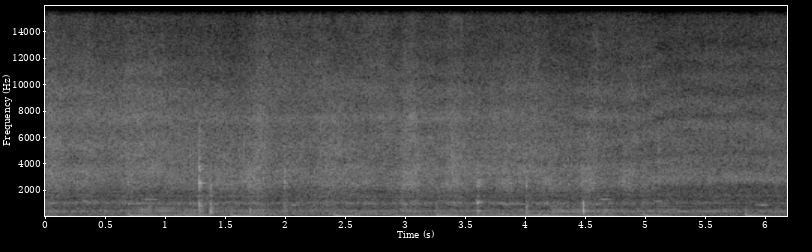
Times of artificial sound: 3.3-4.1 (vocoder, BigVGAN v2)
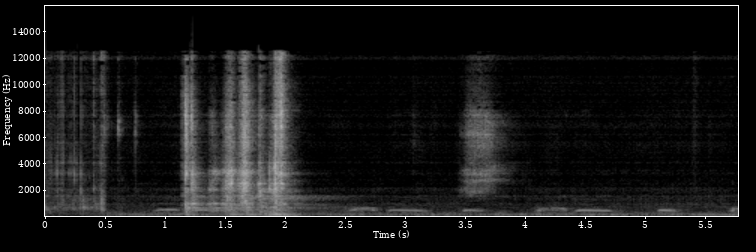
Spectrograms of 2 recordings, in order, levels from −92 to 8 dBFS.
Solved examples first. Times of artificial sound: 0.0-5.8 (codec, SNAC)

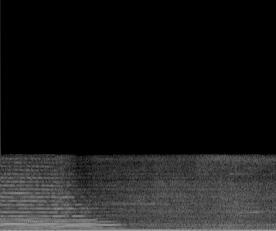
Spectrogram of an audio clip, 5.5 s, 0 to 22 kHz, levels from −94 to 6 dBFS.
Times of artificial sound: 1.1-4.4 (autoencoder, DAC-VAE)

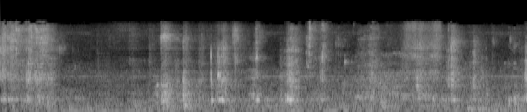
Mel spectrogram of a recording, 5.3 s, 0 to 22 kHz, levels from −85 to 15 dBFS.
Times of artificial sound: 0.9-2.6 (codec, SNAC); 3.9-4.4

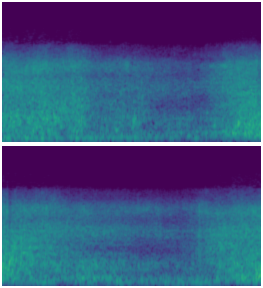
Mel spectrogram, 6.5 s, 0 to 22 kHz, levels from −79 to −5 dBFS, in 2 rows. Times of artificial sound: 2.2-3.2 (codec, SNAC); 4.9-6.1

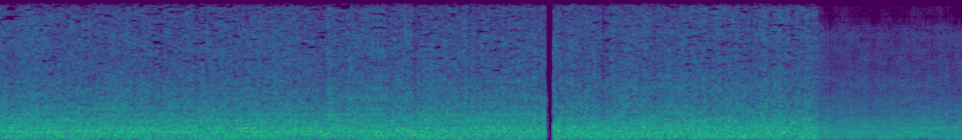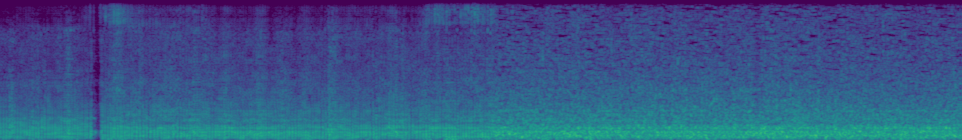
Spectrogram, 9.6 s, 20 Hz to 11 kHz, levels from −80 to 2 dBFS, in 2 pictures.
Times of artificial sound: 4.1-7.3 (vocoder, Vocos)

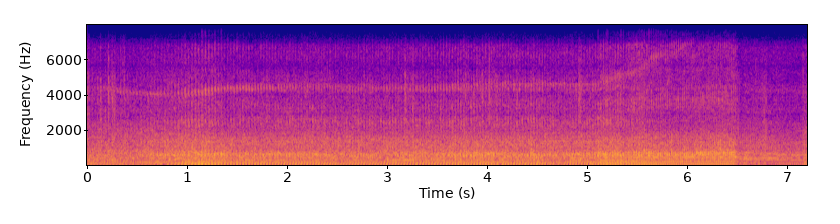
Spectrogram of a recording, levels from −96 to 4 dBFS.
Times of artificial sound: 0.0-5.2 (vocoder, BigVGAN v2)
